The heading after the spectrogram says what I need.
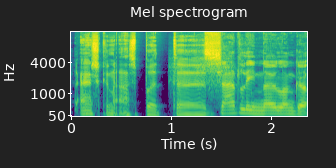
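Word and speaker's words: Ashkenas: as Jeremy a shinus since we didn't how to pronounce his last name and then we learned it's ashkinos but uh sadly no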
